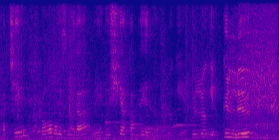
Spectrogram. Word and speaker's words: Glögg: 글루기 발음이 꼭 잘못하면 양파로 되는데. 자, 글루기라고.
